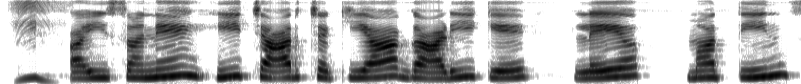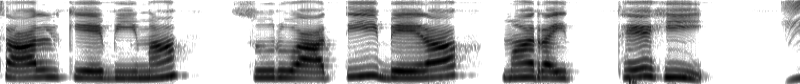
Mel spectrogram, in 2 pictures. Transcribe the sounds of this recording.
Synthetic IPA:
əɪsəneɦit͡ʃaːɾt͡ʃəkijaɡaːɽike | le | mət̪iːnsaːlkebima | suɾuaːt̪ibeɾa | məɾəɪ | t̪ʰeɦi

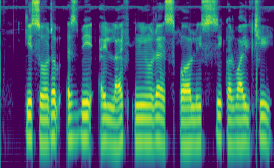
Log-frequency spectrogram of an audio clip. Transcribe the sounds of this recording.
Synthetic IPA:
kisoːɾəbes̬biːaːilaːɪfnjuːɾeːspɔːlisikəɾʋaːilt͡ʃʰi

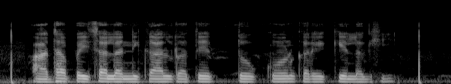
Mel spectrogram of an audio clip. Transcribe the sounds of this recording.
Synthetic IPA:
aːd̪ʱapəɪsalanɪkaːlɾət̪ẽt̪okɔːnkəɾekeləɡʱiː

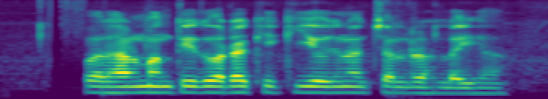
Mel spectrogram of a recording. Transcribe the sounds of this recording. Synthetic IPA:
pɾəd̪ʱaːnmə̃nt̪ɾid̪waːɾakikijoːd͡ʒnat͡ʃəlɾəɦləiɦɛː

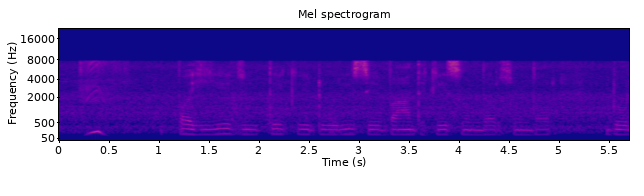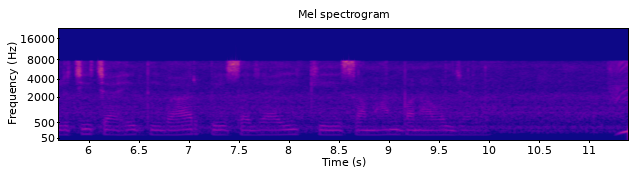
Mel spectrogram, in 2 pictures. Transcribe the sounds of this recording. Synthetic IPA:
pəɦied͡ʒuːt̪ekeɖoːɾisebãːnd̪ʱkesʊnd̪əɾsʊ̃nd̪əɾ | ɖoːlt͡ʃit͡ʃaːɦed̪iʋaːɾpesəd͡ʒaːikesaːmaːnbənaːwəld͡ʒaːla

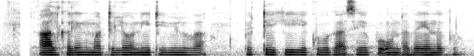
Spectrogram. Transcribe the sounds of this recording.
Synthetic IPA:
aːlkʰɐlinmɐʈːilo̞ːniːʈiniluʋɐ | pe̞ʈːe̞ːkiekːuʋɐɡa̰ːse̞ːpuːɳɖɐd̪ue̞nd̪uku

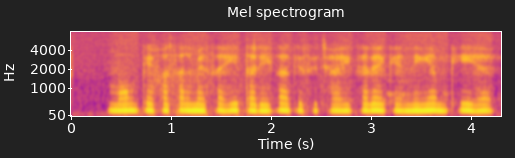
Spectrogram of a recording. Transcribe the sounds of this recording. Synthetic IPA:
mʊ̃ŋɡkefʰɐsəlmẽsɐɦit̪ɐɾiːkakisɪt͡ʃaːikɐɾekenijəmkiɦɛː

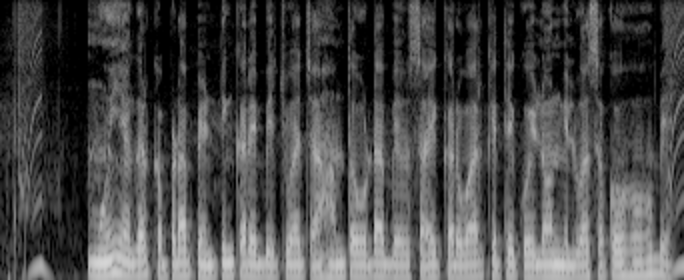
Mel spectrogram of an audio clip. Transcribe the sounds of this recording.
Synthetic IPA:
moːiəɡəɾkɐpɽapẽːɳʈɪ̃ŋɡ̚kəɾebeːt͡ʃʋat͡ʃaːɦãmt̪ooːʈabjəʋsaːikəɾoʋaːɾkɪt̪ekoːiloːnmɪlʋasɐkoɦoɦobeː

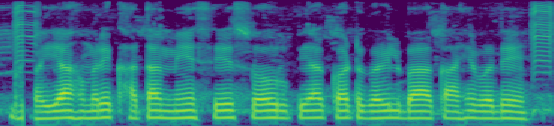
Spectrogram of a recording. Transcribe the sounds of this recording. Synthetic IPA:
bʱbʱəjːaɦəmɾekʰat̪amesesɔɾupjakəʈɡəilbakaːɦẽbəd̪ʱe

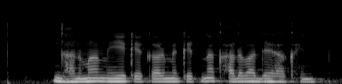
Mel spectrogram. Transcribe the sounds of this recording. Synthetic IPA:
d̪ʱɐnmamẽekekəɾmẽkɪt̪nakʰaːd̪ʋad̪eːɦəkɦɪn

